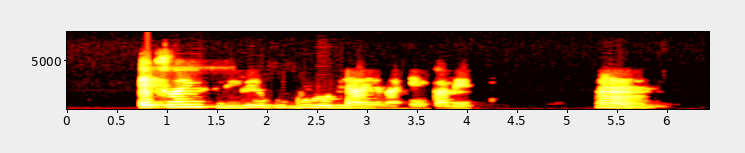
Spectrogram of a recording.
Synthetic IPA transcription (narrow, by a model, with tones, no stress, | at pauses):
e˦tu˦a˦ɲɪ˦si˨ɾi˨ɾe˦ŋ͡m̩˦k͡pu˦ɾo˦bi˦a˨ɲɪ˦na˨i˦n˦ta˦nḛ˨t̚ | m̩˦˨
